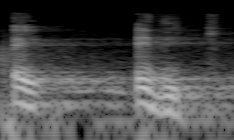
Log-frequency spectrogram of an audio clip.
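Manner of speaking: Édipe with a clear "é" first; traditional pronunciation. Shown as a demonstration. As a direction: sound out the "é", pause, then Édipe as "é-dipe". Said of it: "la première prononciation, on prononce".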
